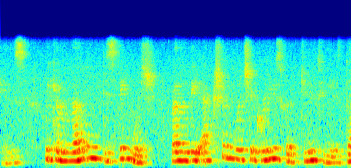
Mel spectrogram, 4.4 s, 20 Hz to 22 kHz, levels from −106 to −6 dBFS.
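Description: No technical faults are audible.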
